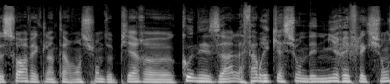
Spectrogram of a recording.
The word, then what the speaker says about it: Conesa: J'ai entendu, c'est Pierre Conesa à l'italienne.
